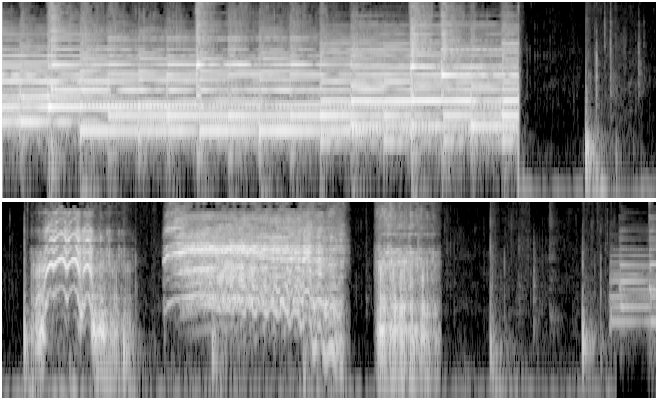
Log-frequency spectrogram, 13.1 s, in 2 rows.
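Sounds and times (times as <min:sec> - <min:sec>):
horse whinnying: 0:06.8 - 0:11.0.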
